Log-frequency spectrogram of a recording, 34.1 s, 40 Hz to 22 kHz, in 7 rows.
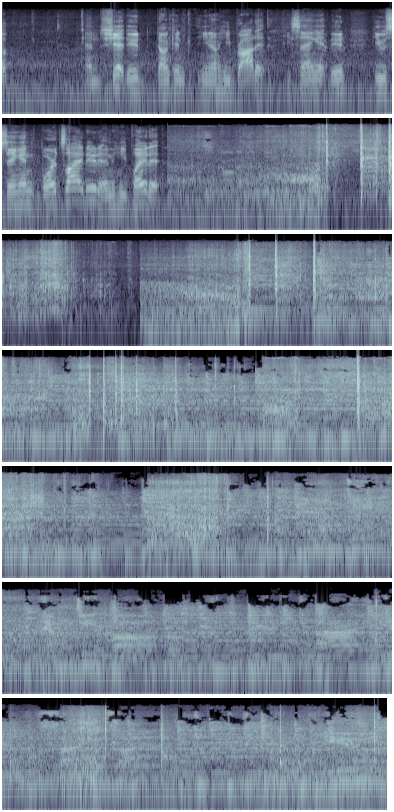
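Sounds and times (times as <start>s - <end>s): skateboard clacks on concrete: 12.7s - 17.6s.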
